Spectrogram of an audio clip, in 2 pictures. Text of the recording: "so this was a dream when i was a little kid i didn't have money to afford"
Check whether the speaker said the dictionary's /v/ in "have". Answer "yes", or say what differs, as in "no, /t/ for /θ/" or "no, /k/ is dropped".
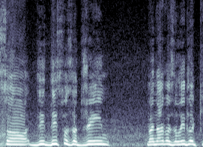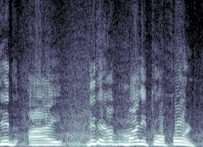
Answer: yes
